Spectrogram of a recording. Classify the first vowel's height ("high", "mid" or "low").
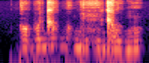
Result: mid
